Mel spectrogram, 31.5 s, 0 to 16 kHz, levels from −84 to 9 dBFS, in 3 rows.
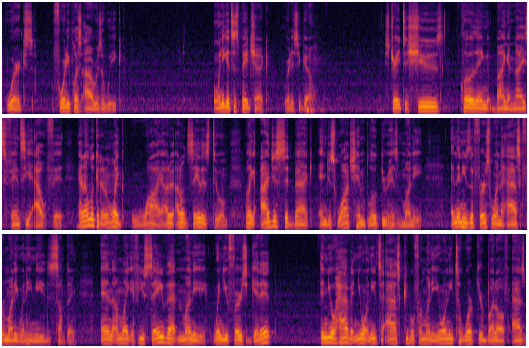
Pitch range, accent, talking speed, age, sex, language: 105-125 Hz, American, 190 wpm, 20-39, male, English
